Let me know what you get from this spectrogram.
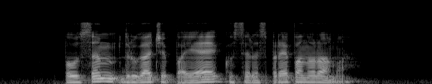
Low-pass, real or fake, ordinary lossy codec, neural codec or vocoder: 7.2 kHz; real; AAC, 64 kbps; none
